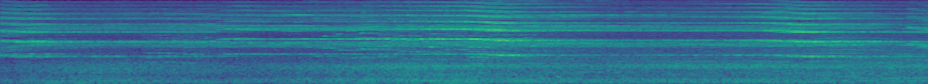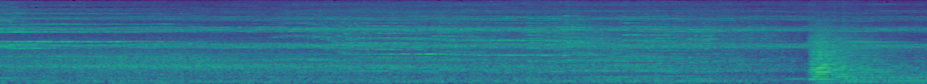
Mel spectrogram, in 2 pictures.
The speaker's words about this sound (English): so we've got the strings, which is sort of the first element of the Dementors' music, and you can hear that early on with the train sequence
